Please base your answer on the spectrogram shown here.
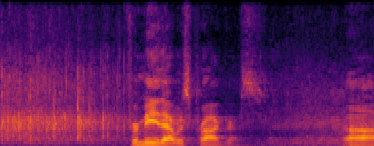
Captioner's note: applause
